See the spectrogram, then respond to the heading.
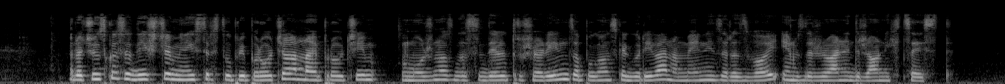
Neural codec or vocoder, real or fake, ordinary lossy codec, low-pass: none; real; MP3, 48 kbps; 14.4 kHz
